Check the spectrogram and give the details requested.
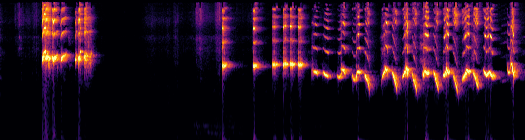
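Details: White-rumped shama unloading its learned repertoire ('bongkar isian'): two loud high notes, a pause, then a fast run of varied whistled and chattering phrases, sliding up and down in rapid succession.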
